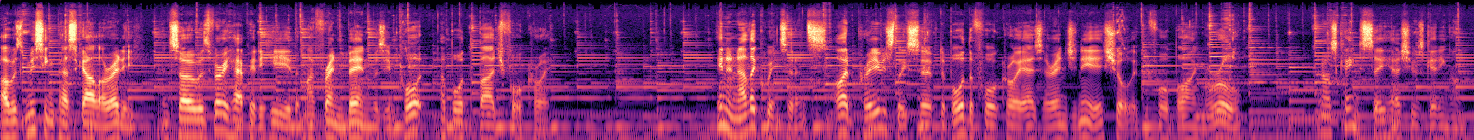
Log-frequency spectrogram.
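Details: Adult male speaker; normal speech.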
